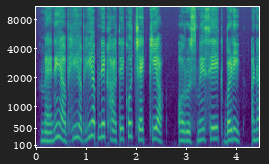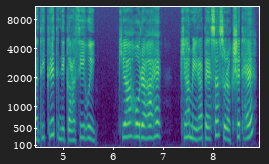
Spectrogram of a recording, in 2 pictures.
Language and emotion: Hindi, fearful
